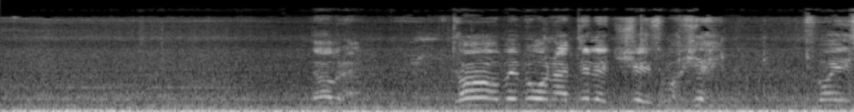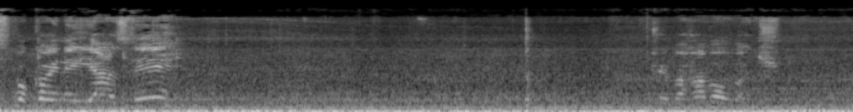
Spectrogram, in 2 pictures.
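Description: A truck engine drones steadily, heard from inside the cab.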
